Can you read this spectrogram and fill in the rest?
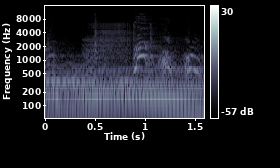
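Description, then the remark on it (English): Small dogs, little wiener dogs, yap inside a house in quick, high-pitched bursts, three or four sharp barks in a row, over a steady low hum in the background. “And the dogs were barking, the little weenie dogs were in there barking, and yap, yap, yap, yap.”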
